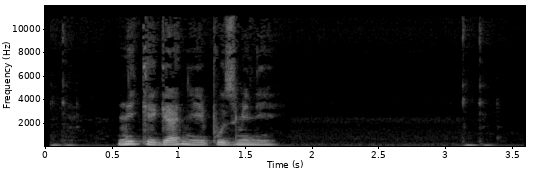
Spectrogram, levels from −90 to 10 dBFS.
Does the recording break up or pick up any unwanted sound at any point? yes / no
no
